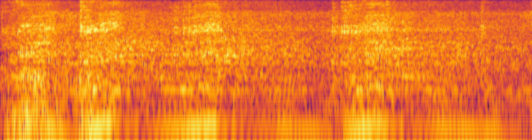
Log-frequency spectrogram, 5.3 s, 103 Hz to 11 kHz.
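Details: Restored 1970 Vespa GT (Granturismo) 125 two-stroke with a non-original aftermarket exhaust, fuel nearly empty: buzz rising and falling with two clean throttle blips, no misfire, healthy.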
